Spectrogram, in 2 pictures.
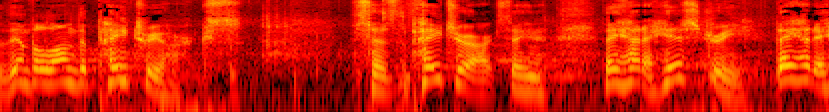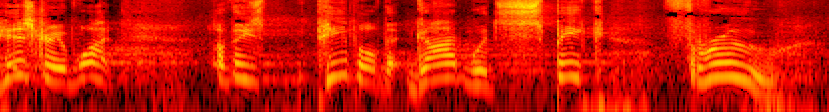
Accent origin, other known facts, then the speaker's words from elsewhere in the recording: Texas, United States; I grew up in Texas. I've already said that many times. I can recognize good Tex-Mex food.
